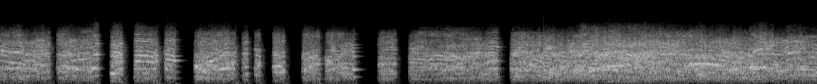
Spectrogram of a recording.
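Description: At 0.49 s a burst of packet loss drops about 60 ms; the receiver extends the last sound briefly and playback skips ahead. From 0.98 to 1.96 s and again from 2.35 to 3.27 s, repeated packet loss (robotic sound) sets in: four, then five gaps, the longest near 180 ms, patched by repetition over roughly half of each span, giving a choppy texture. At 3.54 to 3.80 s the audio stretches into a fading tail and then about 100 ms of silence, most likely a long network dropout. Further bursts of packet loss at 3.95 to 4.11 s and 4.98 to 5.13 s each lose about 120 ms; the first fades to brief silence before resuming.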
